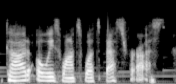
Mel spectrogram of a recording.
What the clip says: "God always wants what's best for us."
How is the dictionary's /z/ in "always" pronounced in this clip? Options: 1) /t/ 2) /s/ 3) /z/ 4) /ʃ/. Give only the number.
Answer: 3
